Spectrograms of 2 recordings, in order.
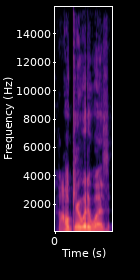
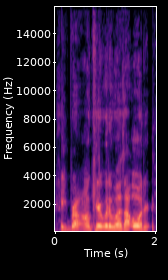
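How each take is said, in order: First: Said in the usual way. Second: Louder, punching the point home; loud, emphatic repeat of the punchline. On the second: Real, not acted. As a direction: belt it out to make the point.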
